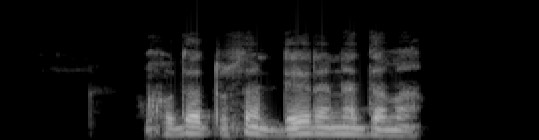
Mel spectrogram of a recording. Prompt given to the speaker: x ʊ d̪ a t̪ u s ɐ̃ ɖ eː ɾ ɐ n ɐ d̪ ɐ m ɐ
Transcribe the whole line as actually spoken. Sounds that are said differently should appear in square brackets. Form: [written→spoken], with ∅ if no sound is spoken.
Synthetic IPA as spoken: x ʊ d̪ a t̪ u s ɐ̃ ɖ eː ɾ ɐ n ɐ d̪ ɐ m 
